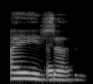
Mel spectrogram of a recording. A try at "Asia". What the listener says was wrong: Cong lưỡi nữa. Asia. Asia.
